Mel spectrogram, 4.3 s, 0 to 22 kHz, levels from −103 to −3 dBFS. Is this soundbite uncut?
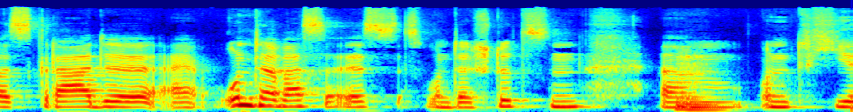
no; 1 cut; at 2.0 s

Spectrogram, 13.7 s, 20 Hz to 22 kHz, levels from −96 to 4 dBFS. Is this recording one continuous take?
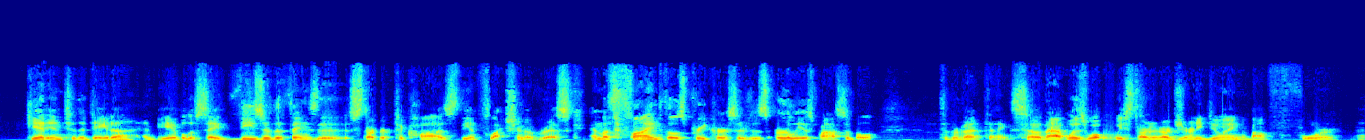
yes; 0 cuts

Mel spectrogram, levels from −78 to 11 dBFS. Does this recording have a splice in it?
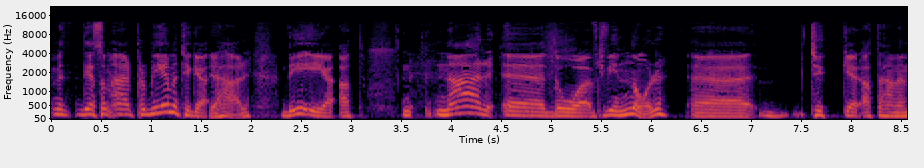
yes; 2 cuts; at 1.6 s, 5.4 s

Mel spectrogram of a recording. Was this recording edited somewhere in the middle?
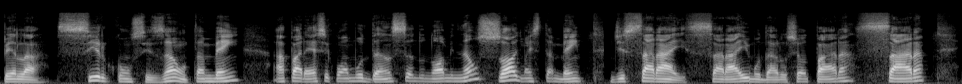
yes; 4 cuts; at 5.2 s, 6.0 s, 7.5 s, 8.1 s

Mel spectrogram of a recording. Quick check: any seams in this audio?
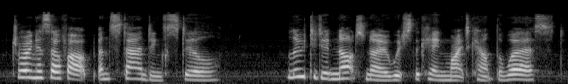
yes; 2 cuts; at 1.6 s, 2.5 s

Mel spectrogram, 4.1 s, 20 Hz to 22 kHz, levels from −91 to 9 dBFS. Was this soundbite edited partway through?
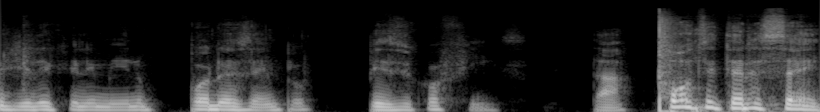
yes; 1 cut; at 3.2 s

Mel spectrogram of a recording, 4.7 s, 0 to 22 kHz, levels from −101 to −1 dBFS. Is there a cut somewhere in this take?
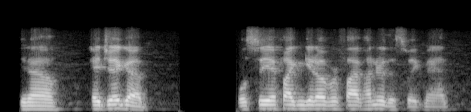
no; 0 cuts

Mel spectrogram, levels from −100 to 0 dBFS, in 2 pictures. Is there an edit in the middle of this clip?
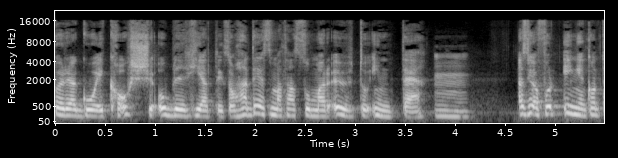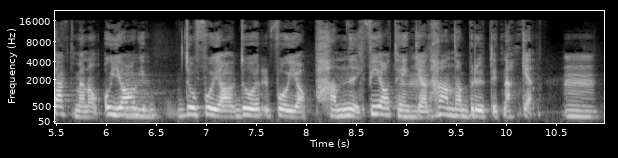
no; 0 cuts

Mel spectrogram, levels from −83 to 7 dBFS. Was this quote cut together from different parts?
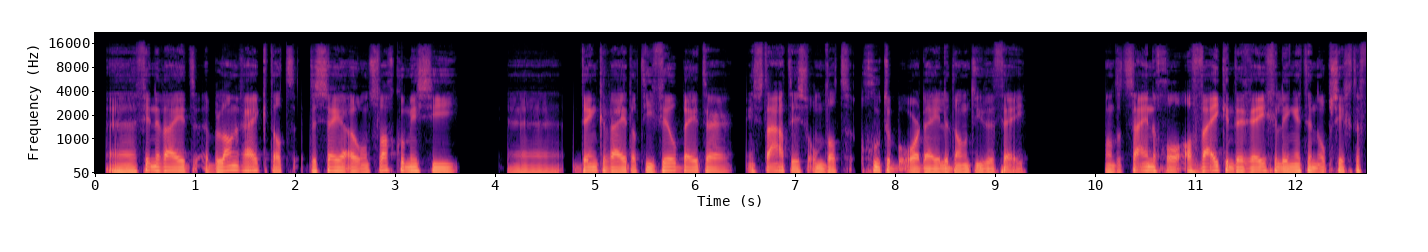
no; 0 cuts

